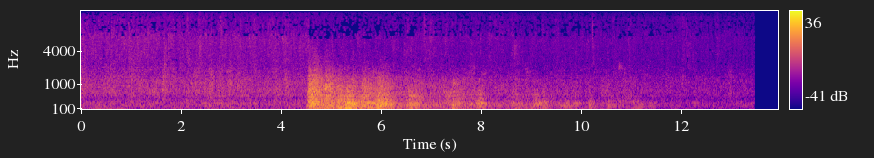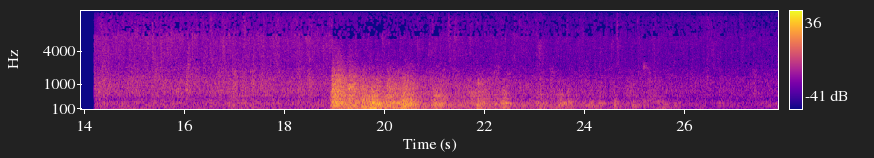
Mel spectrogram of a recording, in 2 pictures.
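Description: Steady rain with a thunderclap about four seconds in that rumbles and fades away over several seconds. The same rain-and-thunder track cuts out briefly halfway and plays again, the thunder returning about 19 seconds in.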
